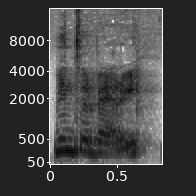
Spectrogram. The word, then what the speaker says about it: Vinterberg: Vinterberg. – Oh, that's amazing. Sorry, continue. – Yeah. Where you see Berg, it's usually pronounced Berg in Scandinavia.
